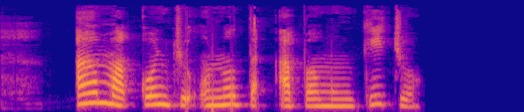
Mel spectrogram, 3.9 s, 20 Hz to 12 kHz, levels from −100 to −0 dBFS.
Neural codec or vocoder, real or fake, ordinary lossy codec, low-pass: none; real; AAC, 32 kbps; 9.9 kHz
